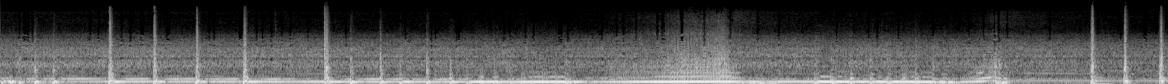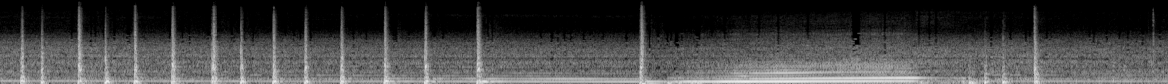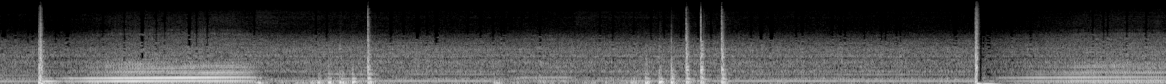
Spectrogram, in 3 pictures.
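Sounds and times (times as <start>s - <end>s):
engine revving: 0.0s - 35.0s
exhaust popping and crackling: 0.0s - 35.0s.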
